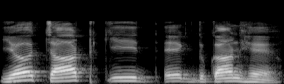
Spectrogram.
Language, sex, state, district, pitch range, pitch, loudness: Hindi, male, Arunachal Pradesh, Longding, 135-165 Hz, 150 Hz, -15 LUFS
